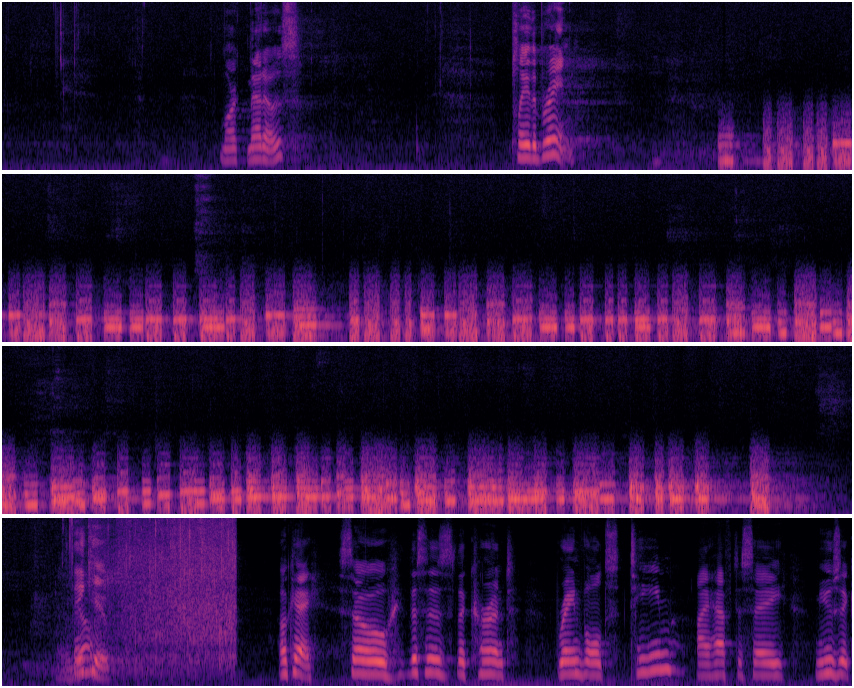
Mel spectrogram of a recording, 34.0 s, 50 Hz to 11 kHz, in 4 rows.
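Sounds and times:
keyboard playing short pitched notes: 0:07.2 - 0:25.2.

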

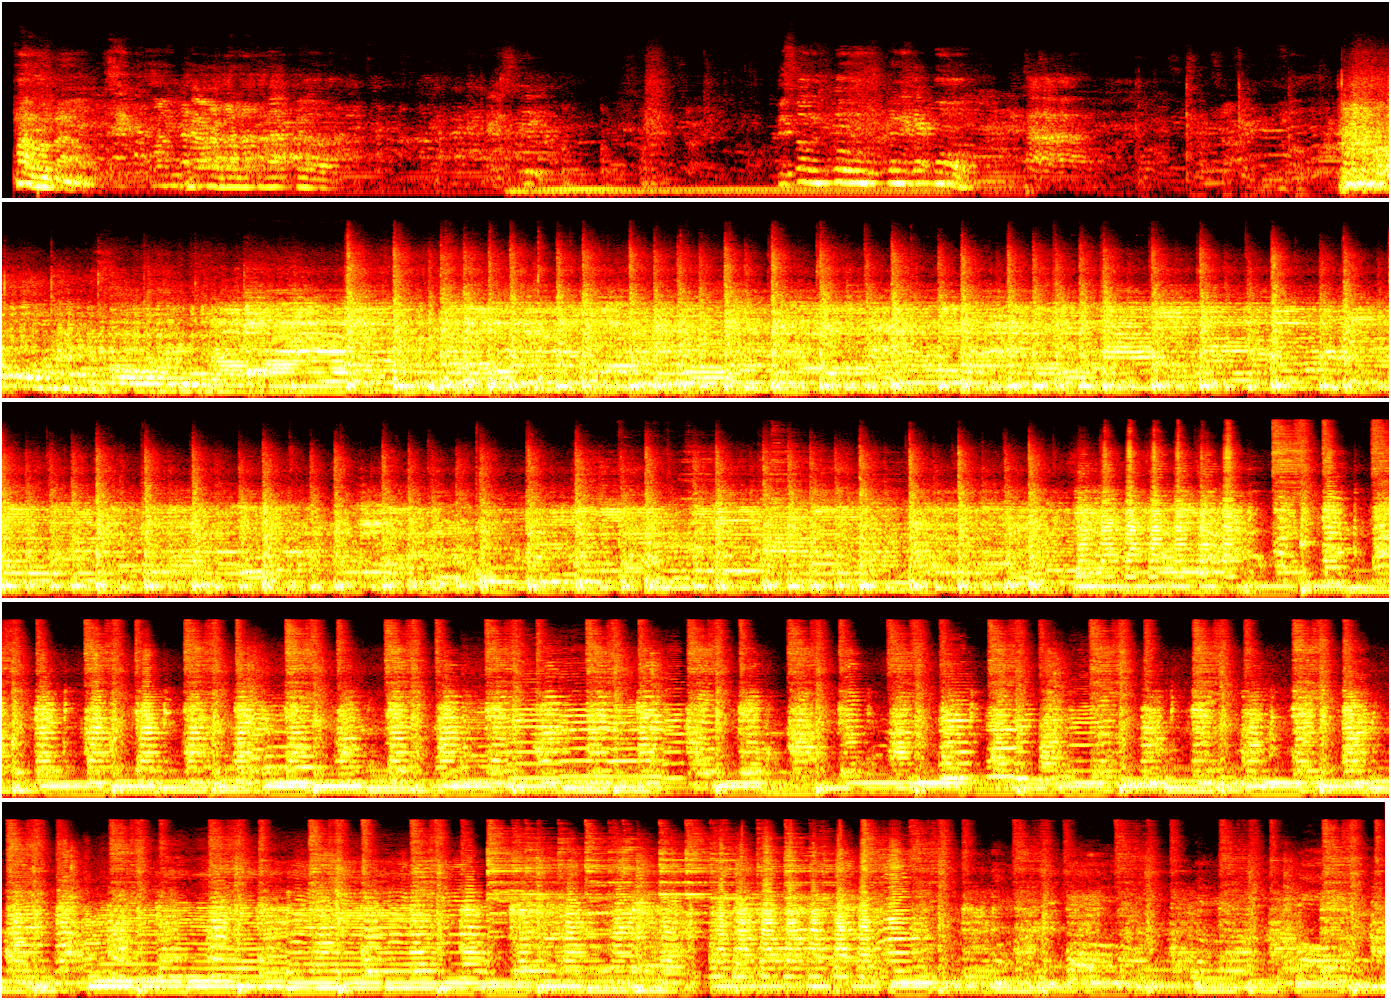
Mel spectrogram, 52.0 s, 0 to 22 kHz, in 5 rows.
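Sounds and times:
ska band playing: 0:03.8 - 0:07.6, 0:09.9 - 0:51.9.

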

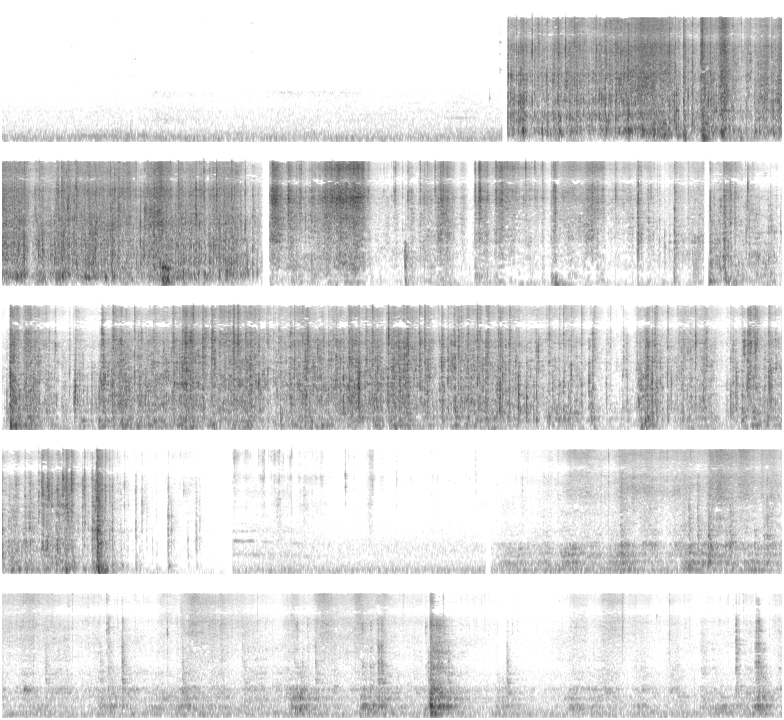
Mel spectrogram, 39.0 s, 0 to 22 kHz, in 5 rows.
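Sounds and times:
frozen fries clattering onto baking sheet: 0:05.1 - 0:25.4
plastic bag crinkling: 0:05.1 - 0:25.6, 0:28.9 - 0:35.3
scraping a grill grate: 0:28.3 - 0:39.0.

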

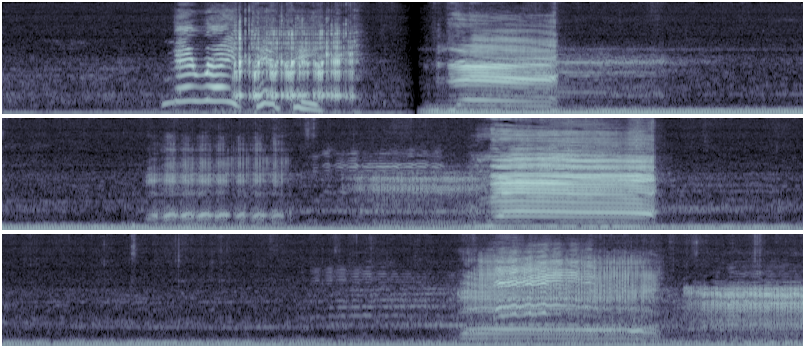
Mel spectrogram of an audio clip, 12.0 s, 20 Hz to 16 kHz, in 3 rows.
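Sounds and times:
sheep bleating: 0:01.0 - 0:03.4, 0:04.7 - 0:07.4, 0:09.6 - 0:12.0
steady low hum: 0:01.6 - 0:12.0.

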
